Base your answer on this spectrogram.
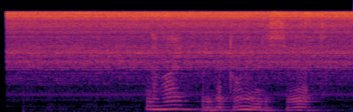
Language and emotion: Russian, sad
